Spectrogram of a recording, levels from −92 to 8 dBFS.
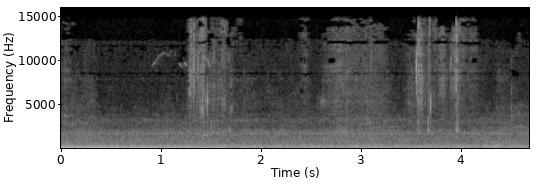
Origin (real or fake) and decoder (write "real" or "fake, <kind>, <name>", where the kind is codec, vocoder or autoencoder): real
